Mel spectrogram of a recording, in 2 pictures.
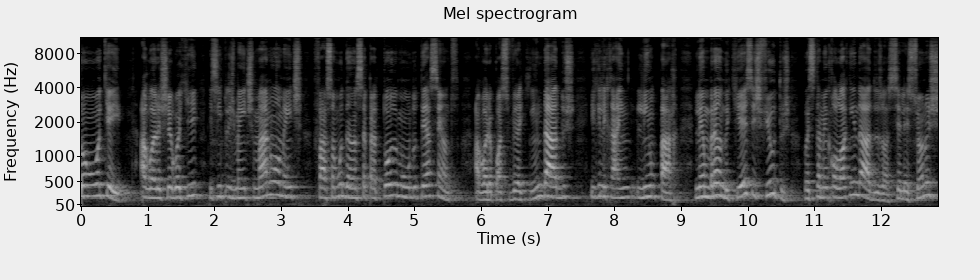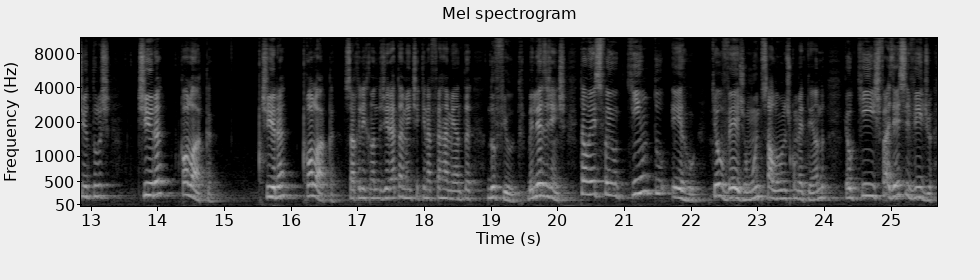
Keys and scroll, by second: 2.4 ctrl+c, 3.0 ctrl+v.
